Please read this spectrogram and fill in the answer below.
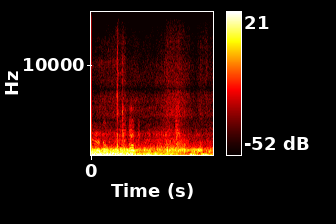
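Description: Wind buffeting an action camera's microphone as a tandem paraglider comes in to land, the rumble dropping noticeably about a second in as the glider slows. A passenger's laughter is faintly audible.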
